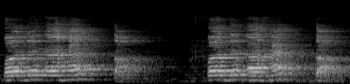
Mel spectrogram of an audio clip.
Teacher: تا کو تا میں ادغام کر کے پڑھا جائے گا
